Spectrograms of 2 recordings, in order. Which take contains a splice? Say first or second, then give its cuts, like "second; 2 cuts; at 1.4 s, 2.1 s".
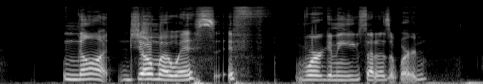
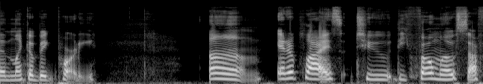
second; 1 cut; at 2.7 s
